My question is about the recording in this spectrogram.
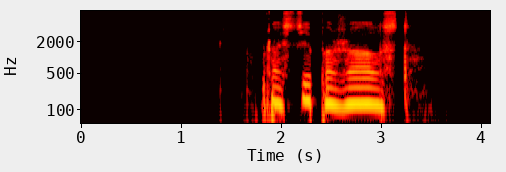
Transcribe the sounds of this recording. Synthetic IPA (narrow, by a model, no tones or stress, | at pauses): prʔɐsʲtʲipɐʐɑlˠəst̪ə̥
